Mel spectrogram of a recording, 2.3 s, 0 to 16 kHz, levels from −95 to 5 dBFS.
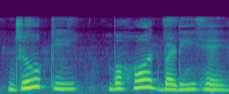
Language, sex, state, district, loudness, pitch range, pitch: Hindi, female, Madhya Pradesh, Bhopal, -15 LUFS, 200-255 Hz, 215 Hz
